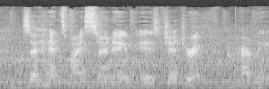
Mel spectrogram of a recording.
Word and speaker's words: Jedrek: My dad is actually half Polish, so hence my surname is Jedrek. Apparently it's pronounced Jedrek.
